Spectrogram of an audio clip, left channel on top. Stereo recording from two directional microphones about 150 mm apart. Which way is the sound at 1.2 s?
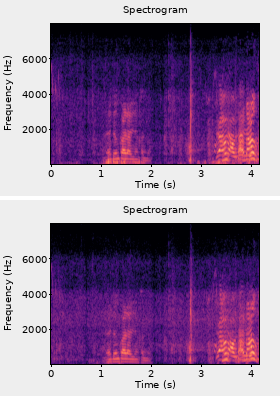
30° right (ahead or behind).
